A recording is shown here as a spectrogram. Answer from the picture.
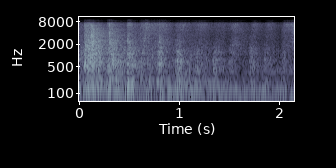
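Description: Plastic sheeting rustling and crackling as it is brushed past, with a louder crackle just after the start that then fades to a lighter rustle.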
